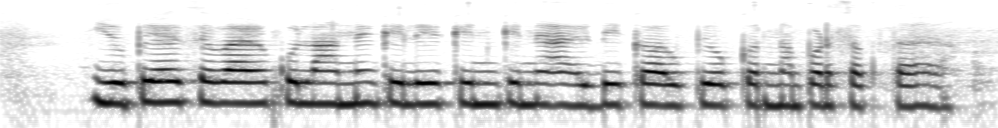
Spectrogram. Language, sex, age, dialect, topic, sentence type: Magahi, female, 60-100, Southern, banking, question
